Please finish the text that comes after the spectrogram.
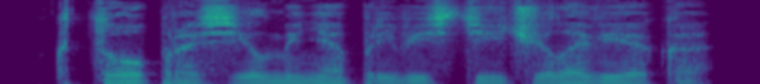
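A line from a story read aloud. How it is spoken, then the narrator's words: Hissing. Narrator (Russian): прошипел он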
